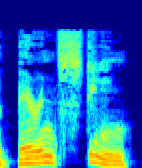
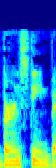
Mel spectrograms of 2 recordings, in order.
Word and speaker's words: Berenstain: Berenstain Bears, or should I say the Berenstain Bears? – I thought it was Bernstein. When I grew up, it was Berenstain Bears. – Or Berenstain Bears.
